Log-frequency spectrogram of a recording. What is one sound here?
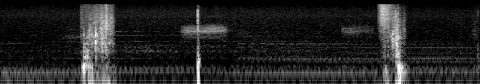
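Paper pages flip with a quick swish.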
